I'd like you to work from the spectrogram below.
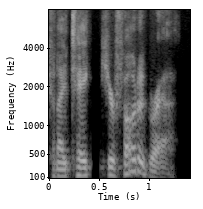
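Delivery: imitated very broken English. Retelling what a little old man asked: imitating very broken English. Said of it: "said in very broken English".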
